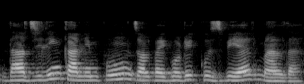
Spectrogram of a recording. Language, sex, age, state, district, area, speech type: Nepali, female, 30-45, West Bengal, Darjeeling, rural, spontaneous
